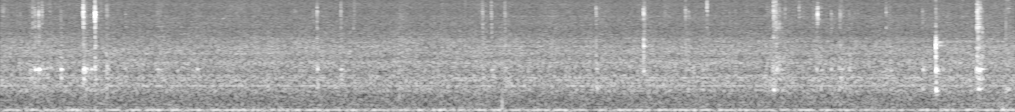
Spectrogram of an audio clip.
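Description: Faint, scattered clicks of plastic wire nuts and wire being twisted and handled while an exterior light fixture's leads are joined, over a low steady hum; two slightly louder clicks come near the end.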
